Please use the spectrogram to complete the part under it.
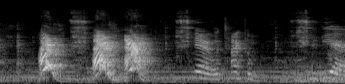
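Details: Puppy going mad at a toy, egged on to attack it: three loud, sharp barks in quick succession, then softer whining, yelping notes with wavering pitch, mixed with a man's speech.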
